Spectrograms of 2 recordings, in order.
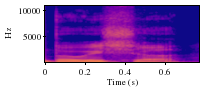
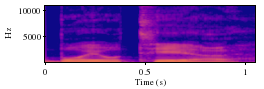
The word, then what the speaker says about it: Boeotia: Thebes, a city in Boeotia, or Boeotia, if you're going to pronounce it that way, is the location for a vast number of mostly interconnected myths and stories.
